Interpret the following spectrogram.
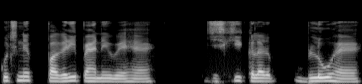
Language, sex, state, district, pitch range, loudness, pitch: Hindi, male, Arunachal Pradesh, Lower Dibang Valley, 140-170 Hz, -17 LUFS, 150 Hz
